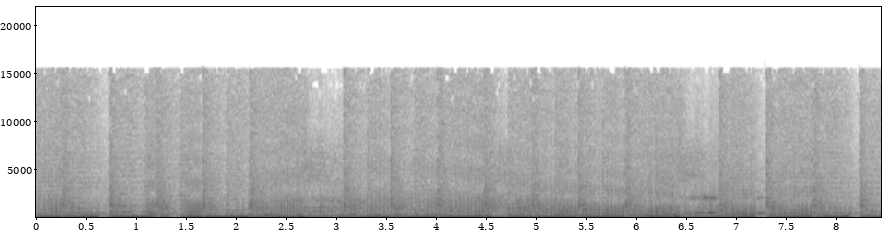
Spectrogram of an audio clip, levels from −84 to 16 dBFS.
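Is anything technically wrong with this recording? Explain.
Yes. Buffer tearing runs throughout the clip. The writing side and the reading side of the playback ring buffer have drifted so that they cross inside every period. About a tenth of each buffer therefore carries audio from roughly 20 ms earlier, with an abrupt splice at both edges. Those splices repeat at 200 Hz, which points to a 5 ms buffer period, and they produce a constant robotic buzz that follows the sound and disappears in silence.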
